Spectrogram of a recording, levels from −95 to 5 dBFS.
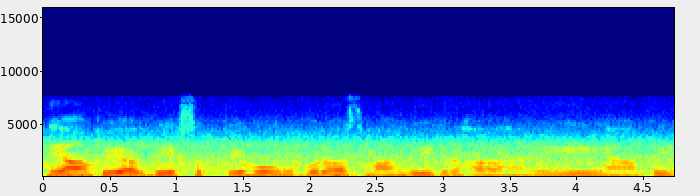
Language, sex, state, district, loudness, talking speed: Hindi, female, Haryana, Rohtak, -17 LUFS, 175 wpm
